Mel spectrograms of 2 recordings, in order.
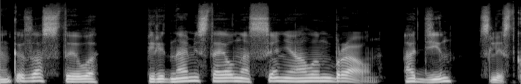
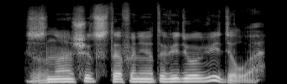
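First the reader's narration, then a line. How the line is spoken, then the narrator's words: Muttering. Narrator (Russian): пробормотал я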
